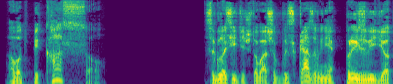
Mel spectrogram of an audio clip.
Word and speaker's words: Пикассо: Пикассо, но иногда у нас произносят его фамилию как Пикассо, самый плодовитый из всех художников.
